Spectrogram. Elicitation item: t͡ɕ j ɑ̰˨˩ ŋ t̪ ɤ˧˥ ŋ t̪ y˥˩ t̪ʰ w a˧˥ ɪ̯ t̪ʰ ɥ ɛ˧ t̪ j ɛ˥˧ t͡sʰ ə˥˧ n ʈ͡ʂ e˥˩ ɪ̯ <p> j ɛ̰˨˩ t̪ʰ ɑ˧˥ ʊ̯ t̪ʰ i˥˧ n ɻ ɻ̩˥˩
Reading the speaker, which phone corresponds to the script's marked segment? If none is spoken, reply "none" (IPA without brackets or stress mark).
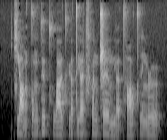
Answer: m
